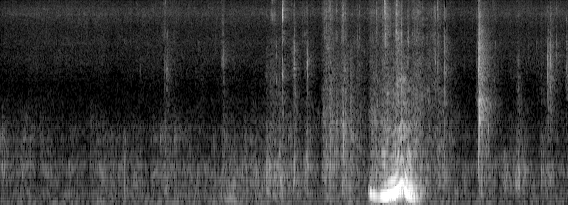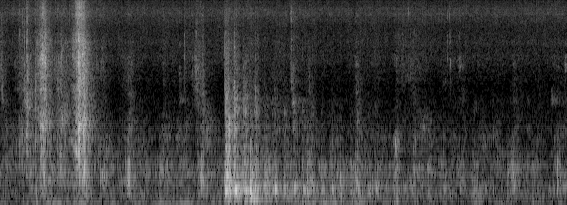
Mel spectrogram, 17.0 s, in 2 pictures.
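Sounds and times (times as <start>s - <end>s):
quiet chewing: 2.4s - 11.9s, 12.8s - 17.0s
crunching bites of lettuce: 8.1s - 10.6s.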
